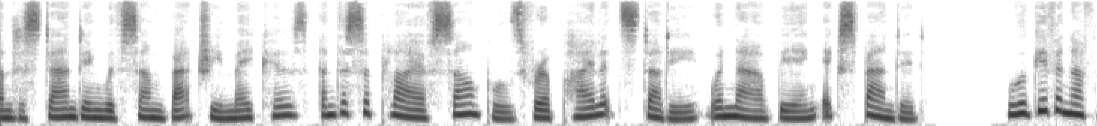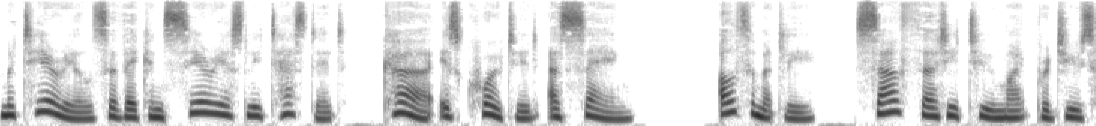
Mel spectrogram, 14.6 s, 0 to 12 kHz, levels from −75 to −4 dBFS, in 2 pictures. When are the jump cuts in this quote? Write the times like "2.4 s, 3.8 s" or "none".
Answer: none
